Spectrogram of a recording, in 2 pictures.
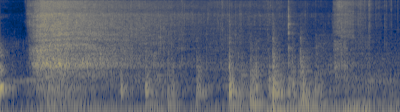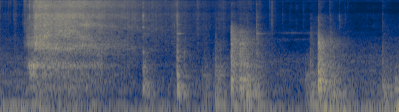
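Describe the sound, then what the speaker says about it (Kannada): Loud bursts of hot coconut oil sizzling and crackling as tempering chilies and spices hit the pan, rising twice and fading, with light clinks of a utensil in between. "ಒಗ್ಗರಣೆ ಮೆಣಸು ಹಾಕಿಬಿಟ್ಟು ಒಂದು ಒಗ್ಗರಣೆ ಹಾಕ್ಕೊಡೋಣ"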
